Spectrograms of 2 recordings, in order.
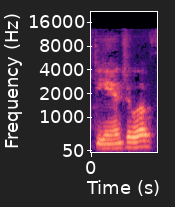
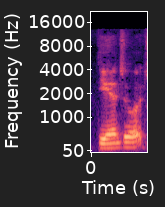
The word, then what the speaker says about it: D'Angelo: Again, my name is Josh D'Angelo. The last name is spelled with an apostrophe, and it does give a lot of challenges in life. But D'Angelo, Josh D'Angelo, you can find me on Facebook or Instagram, D-A-N-G-E-L-O.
